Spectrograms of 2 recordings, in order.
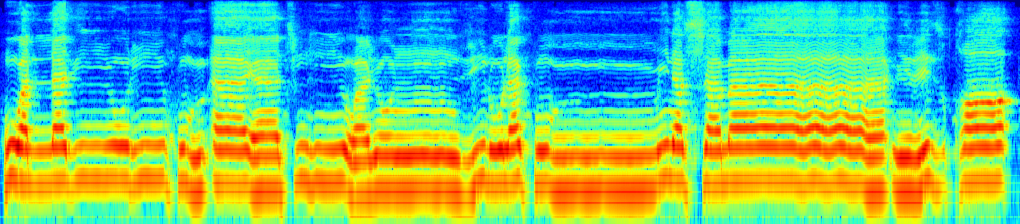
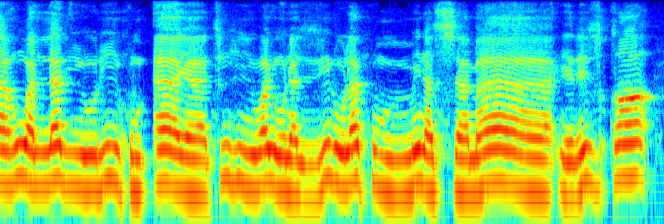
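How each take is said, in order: First: ينزل said yunzilu without a doubled z; slow chanted recitation with yunzil; light ينزل. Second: Slow, chanted tajweed recitation; Quran recitation. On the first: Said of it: "قرأ بتخفيف ينزل هكذا". (تخفيف ينزل) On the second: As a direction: recite with measured melody. Recites verse before demo. (تلاوة مجودة) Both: Shown as a demonstration.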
